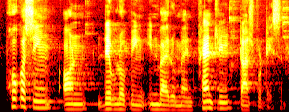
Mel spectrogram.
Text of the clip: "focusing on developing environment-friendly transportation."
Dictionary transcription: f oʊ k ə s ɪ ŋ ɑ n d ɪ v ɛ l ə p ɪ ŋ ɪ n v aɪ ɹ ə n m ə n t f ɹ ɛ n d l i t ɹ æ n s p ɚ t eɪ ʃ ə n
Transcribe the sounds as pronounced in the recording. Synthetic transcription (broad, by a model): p oʊ k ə s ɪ ŋ ɑ n d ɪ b l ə p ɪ ŋ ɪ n b aɪ ɹ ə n m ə n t p ɹ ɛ n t l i t ɹ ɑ n s p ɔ t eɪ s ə n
